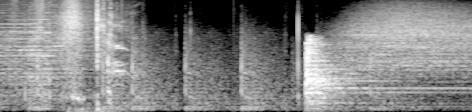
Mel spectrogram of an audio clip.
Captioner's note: skateboard thudding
